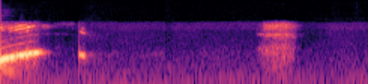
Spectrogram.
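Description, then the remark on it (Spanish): A mother sobs in short bursts as her son asks her forgiveness: a wavering, high-pitched cry, a quick catch of breath, then a shaky, breathy sob after a brief pause, fairly loud. “¿Está llorando?”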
